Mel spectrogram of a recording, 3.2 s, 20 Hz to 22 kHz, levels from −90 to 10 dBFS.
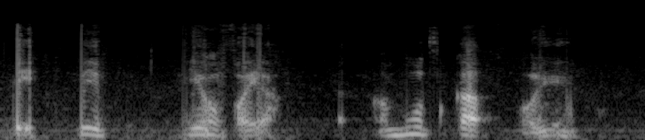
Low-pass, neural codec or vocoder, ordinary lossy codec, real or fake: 10.8 kHz; codec, 24 kHz, 0.9 kbps, WavTokenizer, medium speech release version 1; none; fake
